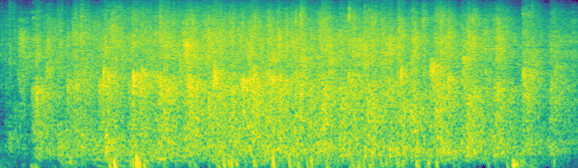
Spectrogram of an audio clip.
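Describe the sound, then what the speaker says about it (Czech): An audience at an evening talk on marketing-friendly websites breaks into applause, a thick crackle of many hands with some sharper individual claps standing out, sustained for several seconds. "Já myslím, že to zaslouží potlesk."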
